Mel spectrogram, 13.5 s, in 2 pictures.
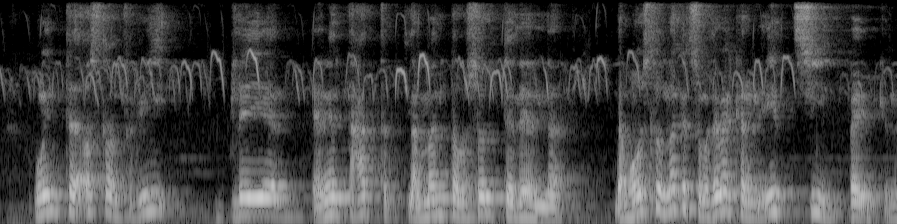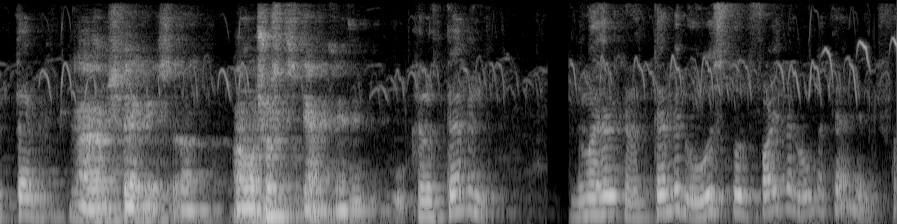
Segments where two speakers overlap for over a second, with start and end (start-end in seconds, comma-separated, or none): none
